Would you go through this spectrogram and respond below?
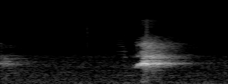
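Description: A puppy eager to go outside lets out a single sharp, close bark after a moment of near silence, alone with no talk.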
